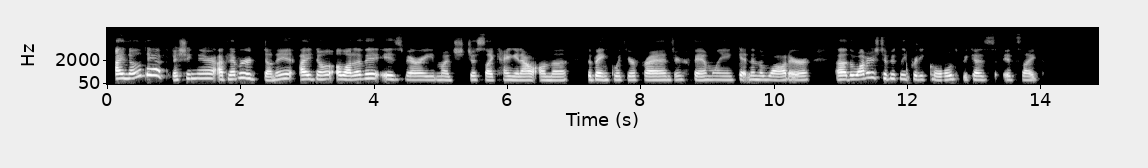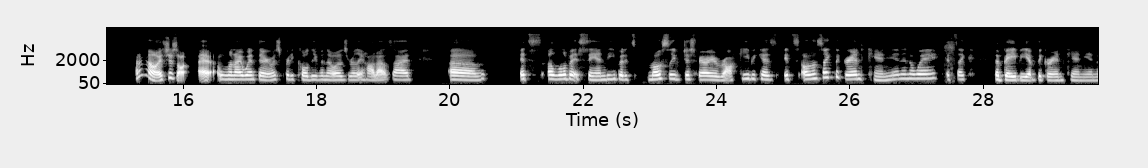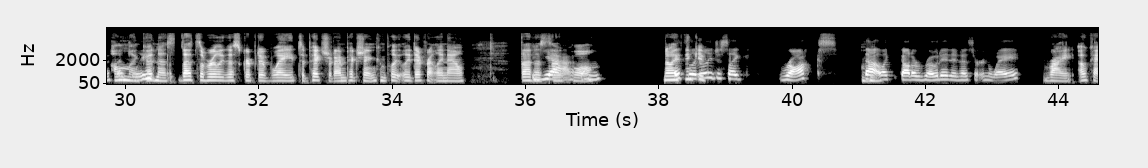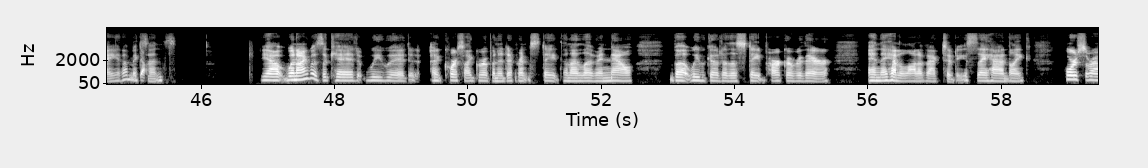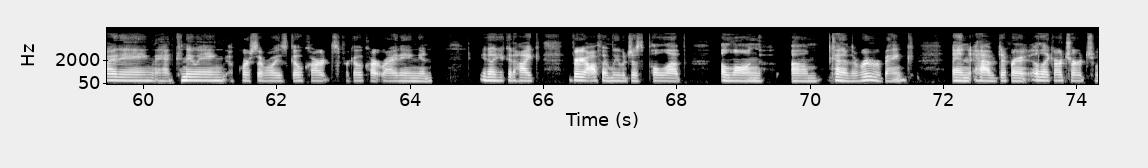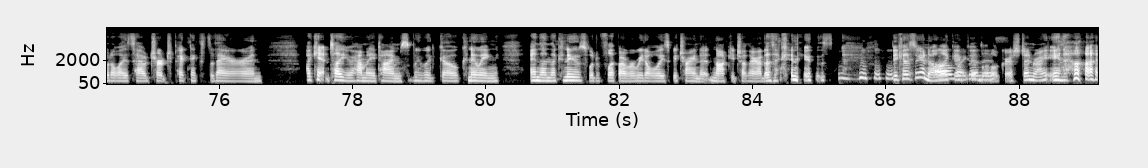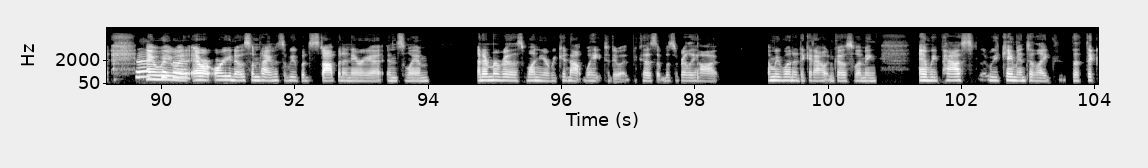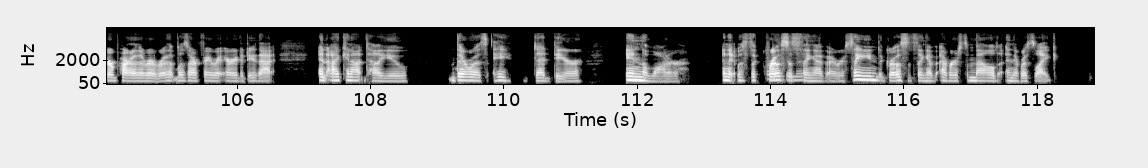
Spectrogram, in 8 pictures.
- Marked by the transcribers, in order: other background noise; laughing while speaking: "essentially"; laughing while speaking: "out of the canoes"; giggle; laughing while speaking: "You know?"; laugh
- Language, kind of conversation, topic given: English, unstructured, How do you choose nearby outdoor spots for a quick nature break, and what makes them meaningful to you?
